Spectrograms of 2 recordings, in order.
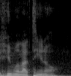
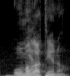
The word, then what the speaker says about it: Humo Latino: How did you So, I know you reached out to Huma Latino. Uma Latino. Yeah. Remember in Spanish you never pronounce the H.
